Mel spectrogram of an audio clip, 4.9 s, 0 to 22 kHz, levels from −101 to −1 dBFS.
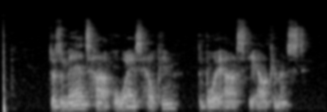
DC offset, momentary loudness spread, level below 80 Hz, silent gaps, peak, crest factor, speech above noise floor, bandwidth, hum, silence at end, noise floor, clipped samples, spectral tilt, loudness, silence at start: under 0.1%; 10 LU; -66 dBFS; none; -10 dBFS; 28 dB; 46 dB; 10.5 kHz; none; 0.35 s; -83 dBFS; under 0.1%; -5 dB/octave; -37 LUFS; 0.05 s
